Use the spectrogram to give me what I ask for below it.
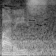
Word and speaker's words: Paris: na po kayo ng Paris kasi sa French silent s yun pari ' ba mga Pilipino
